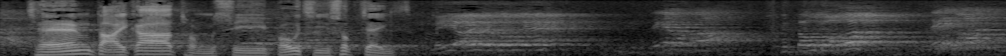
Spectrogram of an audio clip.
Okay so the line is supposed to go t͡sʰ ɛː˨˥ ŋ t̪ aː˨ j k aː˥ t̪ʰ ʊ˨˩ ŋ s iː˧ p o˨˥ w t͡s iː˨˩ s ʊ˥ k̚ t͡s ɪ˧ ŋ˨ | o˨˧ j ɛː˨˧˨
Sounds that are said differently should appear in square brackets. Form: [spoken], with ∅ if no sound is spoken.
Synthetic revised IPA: t͡sʰ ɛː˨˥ ŋ t̪ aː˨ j k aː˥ t̪ʰ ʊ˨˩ ŋ s [iː˨˩] p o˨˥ w [t͡sʰ] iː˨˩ s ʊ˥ k̚ t͡s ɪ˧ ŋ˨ | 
